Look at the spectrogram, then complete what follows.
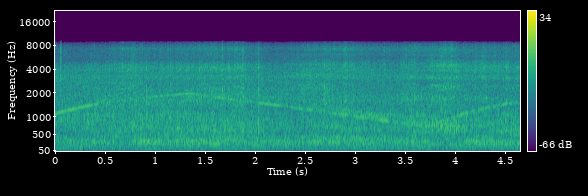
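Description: Skateboard wheels rolling steadily over asphalt. A faint siren wails slowly up and down in the background.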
